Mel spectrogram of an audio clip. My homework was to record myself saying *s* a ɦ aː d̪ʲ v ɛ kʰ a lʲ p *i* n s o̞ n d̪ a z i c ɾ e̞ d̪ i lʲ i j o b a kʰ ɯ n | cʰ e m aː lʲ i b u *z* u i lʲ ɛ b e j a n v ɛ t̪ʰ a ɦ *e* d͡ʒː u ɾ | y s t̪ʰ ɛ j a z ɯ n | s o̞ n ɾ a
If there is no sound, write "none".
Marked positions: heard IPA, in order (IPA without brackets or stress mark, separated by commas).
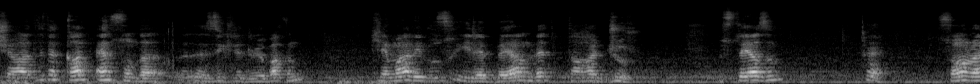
ʃ, æ, z, a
